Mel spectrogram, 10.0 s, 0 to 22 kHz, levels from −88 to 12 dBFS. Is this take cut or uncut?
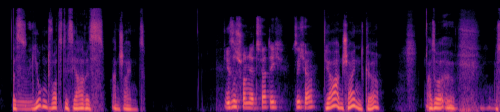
uncut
